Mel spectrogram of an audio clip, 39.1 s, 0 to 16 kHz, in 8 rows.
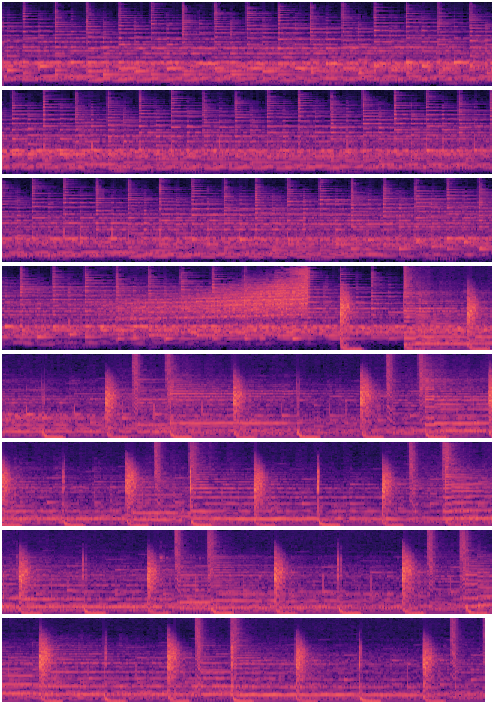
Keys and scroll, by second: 1.3 s, 2.4 b, 5.1 F4, 5.9 F4, 6.0 F4, 7.0 F4, 8.1 c, 11.5 F4, 12.8-15.1 typing, 16.1 F4, 27.7 ctrl+z, 37.1 F3, 37.8 F3.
